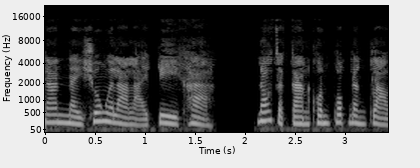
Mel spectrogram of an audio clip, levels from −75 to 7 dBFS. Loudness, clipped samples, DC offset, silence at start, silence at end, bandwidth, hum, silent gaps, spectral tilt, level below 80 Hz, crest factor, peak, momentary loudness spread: -25 LUFS; under 0.1%; under 0.1%; 0 s; 0 s; 15.5 kHz; none; 1.71-2.06 s; -4.5 dB/octave; -54 dBFS; 18 dB; -8 dBFS; 4 LU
